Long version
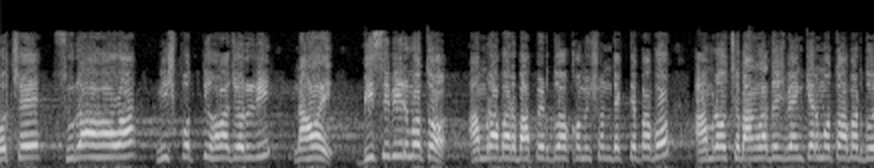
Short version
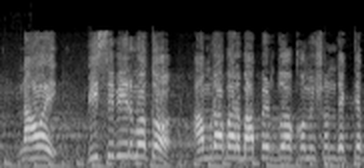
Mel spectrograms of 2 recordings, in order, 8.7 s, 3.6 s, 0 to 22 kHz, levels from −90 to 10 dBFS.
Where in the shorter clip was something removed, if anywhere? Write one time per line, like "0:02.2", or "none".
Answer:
none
